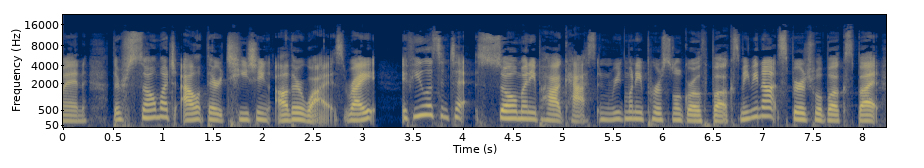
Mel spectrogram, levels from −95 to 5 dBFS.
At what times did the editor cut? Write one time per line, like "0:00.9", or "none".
0:05.6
